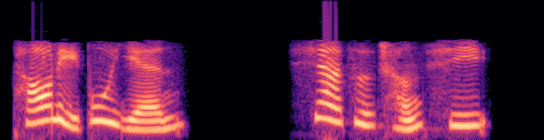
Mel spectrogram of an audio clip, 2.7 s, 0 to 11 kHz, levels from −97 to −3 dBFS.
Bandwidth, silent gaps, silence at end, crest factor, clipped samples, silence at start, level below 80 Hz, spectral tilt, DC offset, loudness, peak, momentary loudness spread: 6 kHz; 0.96-1.44 s; 0.3 s; 16 dB; under 0.1%; 0.05 s; -60 dBFS; -7.5 dB/octave; under 0.1%; -15 LUFS; 0 dBFS; 10 LU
